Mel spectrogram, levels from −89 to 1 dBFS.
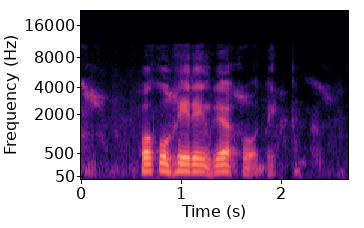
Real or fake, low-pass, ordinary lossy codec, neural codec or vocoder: fake; 10.8 kHz; AAC, 64 kbps; codec, 24 kHz, 0.9 kbps, WavTokenizer, small release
